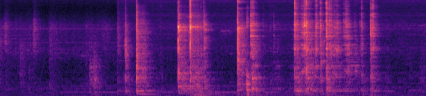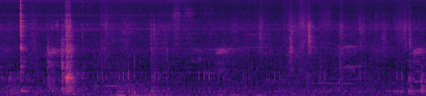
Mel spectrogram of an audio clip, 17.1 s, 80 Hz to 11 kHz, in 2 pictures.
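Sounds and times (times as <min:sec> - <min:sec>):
faint steady hum: 0:01.1 - 0:17.0
kitchen knocks and scraping: 0:02.4 - 0:15.0.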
